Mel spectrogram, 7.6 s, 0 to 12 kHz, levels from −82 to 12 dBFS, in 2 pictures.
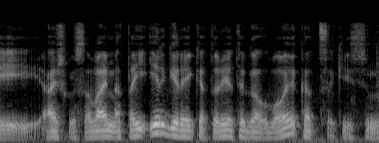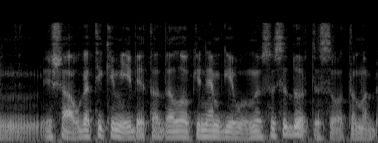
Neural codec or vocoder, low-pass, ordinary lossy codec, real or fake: codec, 16 kHz, 16 kbps, FunCodec, trained on Chinese and English, 50 frames a second; 7.2 kHz; AAC, 48 kbps; fake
